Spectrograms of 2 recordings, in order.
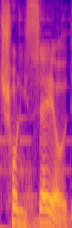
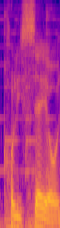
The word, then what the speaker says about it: Choliseo: Not the El Coliseo. It's the Choliseo. – Yeah, the Choliseo. – Even though it's pronounced C-O, it's actually, or it's spelled C-O, it's actually pronounced C-H-O in a roundabout way.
